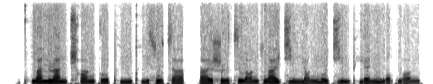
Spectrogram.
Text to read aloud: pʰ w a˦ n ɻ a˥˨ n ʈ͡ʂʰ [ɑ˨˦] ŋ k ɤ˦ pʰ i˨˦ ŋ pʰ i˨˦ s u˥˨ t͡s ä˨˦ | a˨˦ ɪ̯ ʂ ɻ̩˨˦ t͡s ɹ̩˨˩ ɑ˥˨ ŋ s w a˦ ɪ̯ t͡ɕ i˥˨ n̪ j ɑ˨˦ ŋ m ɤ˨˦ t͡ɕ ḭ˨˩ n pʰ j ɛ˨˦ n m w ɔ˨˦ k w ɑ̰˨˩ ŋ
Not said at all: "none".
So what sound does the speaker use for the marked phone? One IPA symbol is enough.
ɑ˦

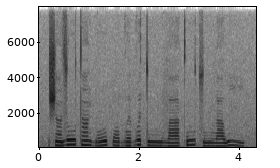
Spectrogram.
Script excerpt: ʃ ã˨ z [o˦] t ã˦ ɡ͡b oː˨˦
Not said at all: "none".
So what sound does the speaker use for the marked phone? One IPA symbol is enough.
oː˦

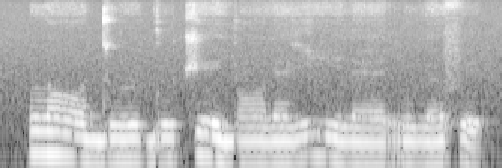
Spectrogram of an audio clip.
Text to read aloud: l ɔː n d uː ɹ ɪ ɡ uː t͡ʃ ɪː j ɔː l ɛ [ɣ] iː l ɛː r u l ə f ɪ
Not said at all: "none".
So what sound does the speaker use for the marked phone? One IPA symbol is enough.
ɣ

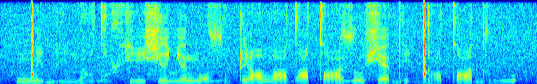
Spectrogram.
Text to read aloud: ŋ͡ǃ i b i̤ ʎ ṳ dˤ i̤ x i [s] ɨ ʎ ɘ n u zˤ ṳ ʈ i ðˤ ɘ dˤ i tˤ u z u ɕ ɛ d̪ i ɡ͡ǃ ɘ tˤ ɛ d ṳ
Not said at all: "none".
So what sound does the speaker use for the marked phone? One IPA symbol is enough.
ɕ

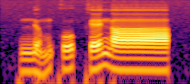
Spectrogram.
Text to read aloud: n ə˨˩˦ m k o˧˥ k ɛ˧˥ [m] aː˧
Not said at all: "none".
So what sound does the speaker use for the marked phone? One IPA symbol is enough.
ŋ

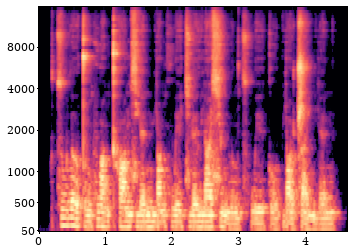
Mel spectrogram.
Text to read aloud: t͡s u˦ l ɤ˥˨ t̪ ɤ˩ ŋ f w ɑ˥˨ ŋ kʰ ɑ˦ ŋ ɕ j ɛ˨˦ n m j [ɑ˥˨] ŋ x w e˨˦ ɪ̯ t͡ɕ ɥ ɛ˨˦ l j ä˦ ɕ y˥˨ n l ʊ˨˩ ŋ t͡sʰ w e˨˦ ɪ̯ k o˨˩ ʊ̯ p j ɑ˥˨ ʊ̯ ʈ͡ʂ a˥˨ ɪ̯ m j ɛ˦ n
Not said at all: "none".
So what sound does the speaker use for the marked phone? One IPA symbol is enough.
ɑ˨˦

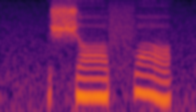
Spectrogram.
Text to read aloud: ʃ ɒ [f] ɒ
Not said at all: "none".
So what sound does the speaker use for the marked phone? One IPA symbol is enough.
f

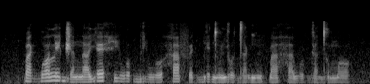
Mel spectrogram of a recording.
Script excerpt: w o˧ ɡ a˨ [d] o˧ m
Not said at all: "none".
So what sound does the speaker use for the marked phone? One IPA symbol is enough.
d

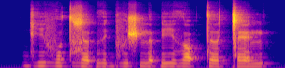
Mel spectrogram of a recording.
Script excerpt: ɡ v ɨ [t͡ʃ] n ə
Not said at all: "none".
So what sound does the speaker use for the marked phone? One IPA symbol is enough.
ʃ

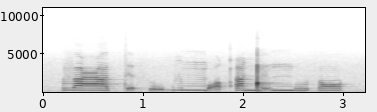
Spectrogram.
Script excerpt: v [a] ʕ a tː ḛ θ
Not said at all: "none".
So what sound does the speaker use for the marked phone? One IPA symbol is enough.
a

